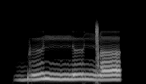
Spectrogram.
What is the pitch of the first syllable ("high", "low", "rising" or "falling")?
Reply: rising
